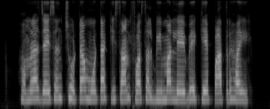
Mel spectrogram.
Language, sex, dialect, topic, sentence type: Magahi, female, Western, agriculture, question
